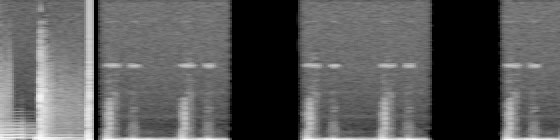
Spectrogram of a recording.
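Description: Music with a beat cuts off under a second in. It is followed by three low, heartbeat-like pulses about a second and a half apart, each with two sharp ticks and silence between them, like a trailer-style heartbeat sound effect.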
